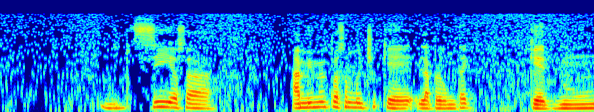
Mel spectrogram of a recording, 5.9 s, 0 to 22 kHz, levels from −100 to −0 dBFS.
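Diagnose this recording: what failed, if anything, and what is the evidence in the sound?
The failure is overdone noise removal, a processing-stage fault present for the whole speech clip. The background between phrases drops. Twinkling specks flicker in it. A noise suppressor set too aggressively is cutting individual frequency bands hard whenever they sit close to its noise estimate. The quieter parts of the voice fall under that threshold and are removed along with the noise.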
